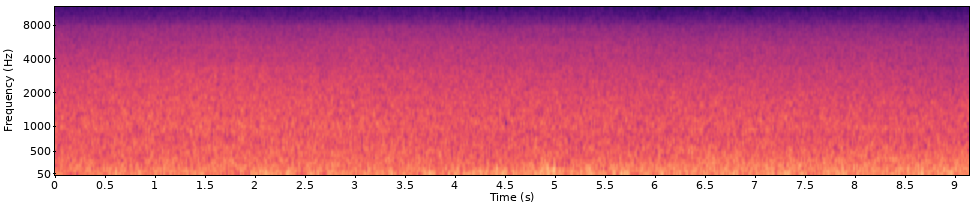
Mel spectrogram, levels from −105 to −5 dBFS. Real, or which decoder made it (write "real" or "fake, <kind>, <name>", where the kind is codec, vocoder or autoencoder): real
